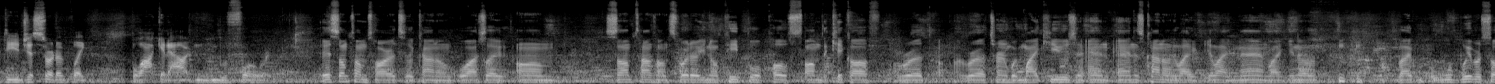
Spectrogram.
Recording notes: Recorded live at AAC Media Days.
